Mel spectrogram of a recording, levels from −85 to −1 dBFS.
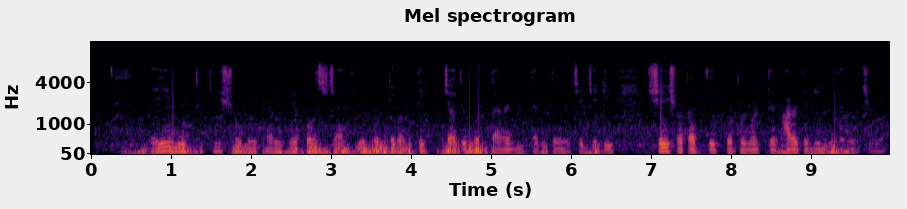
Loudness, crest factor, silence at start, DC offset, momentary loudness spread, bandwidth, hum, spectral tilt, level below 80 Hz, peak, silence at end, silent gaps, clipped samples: -42 LUFS; 20 dB; 0.3 s; under 0.1%; 13 LU; 7.6 kHz; none; -7.5 dB/octave; -54 dBFS; -20 dBFS; 0.05 s; none; under 0.1%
